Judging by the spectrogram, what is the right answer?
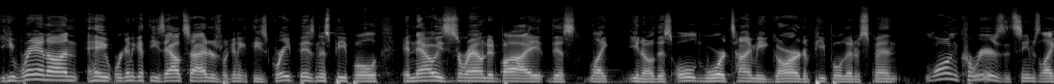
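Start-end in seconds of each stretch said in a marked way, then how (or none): none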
